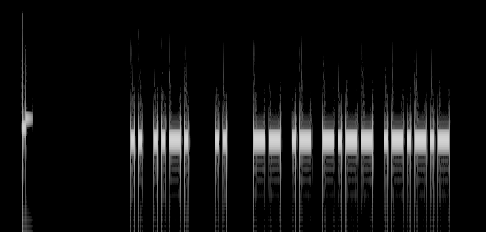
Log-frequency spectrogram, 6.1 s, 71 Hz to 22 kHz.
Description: Morse code, heard as a keyed tone, about 25 wpm, 700 Hz. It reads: IF I MAY.
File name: practice / 25wpm / Sentences with 2-Word Phrases - 25wpm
